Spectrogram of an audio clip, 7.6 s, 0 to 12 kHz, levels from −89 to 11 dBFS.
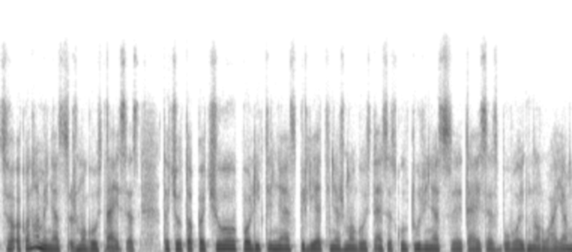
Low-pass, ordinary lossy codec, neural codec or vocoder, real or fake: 7.2 kHz; Opus, 16 kbps; none; real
